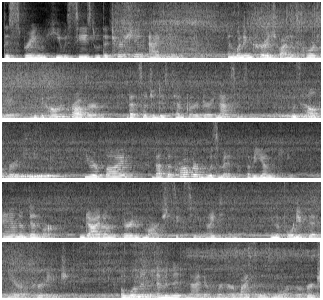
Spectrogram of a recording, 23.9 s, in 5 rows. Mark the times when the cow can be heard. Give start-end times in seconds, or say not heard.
not heard.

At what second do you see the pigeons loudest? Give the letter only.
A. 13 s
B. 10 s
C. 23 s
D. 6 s
B.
